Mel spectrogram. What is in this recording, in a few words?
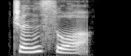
"诊所", Chinese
